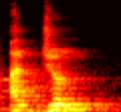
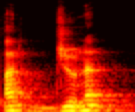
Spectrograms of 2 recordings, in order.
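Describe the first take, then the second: First: The name ends on a consonant, no final vowel. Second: The name ends with a final 'a' vowel. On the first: The speaker calls it wrong. "It's not Arjun" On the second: The speaker calls it right. "it's Arjuna. That akaram has to be there"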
